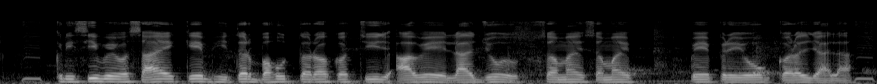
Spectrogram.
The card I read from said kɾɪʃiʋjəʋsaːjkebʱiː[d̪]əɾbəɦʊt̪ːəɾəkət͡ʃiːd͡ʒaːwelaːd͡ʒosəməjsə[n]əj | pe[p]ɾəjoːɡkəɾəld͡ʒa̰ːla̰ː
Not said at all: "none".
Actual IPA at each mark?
t̪, m, p

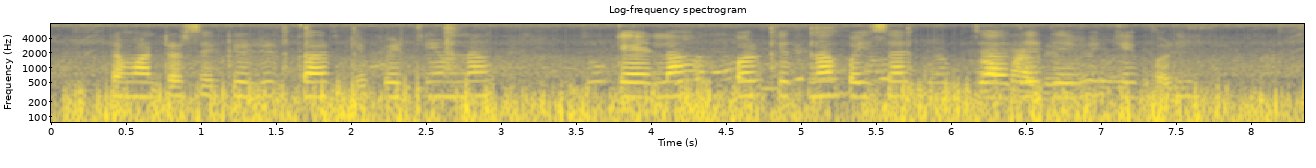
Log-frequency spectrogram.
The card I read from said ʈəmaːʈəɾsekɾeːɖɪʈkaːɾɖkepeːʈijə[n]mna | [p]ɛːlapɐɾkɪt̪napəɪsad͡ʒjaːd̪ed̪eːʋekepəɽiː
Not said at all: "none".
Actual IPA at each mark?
none, k

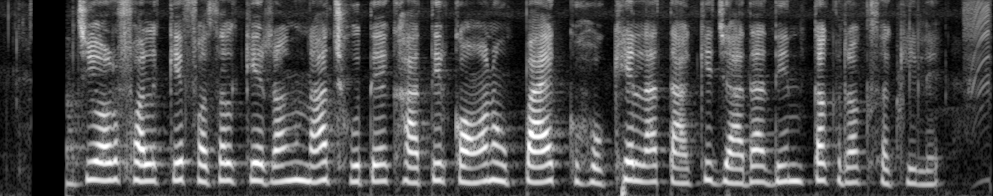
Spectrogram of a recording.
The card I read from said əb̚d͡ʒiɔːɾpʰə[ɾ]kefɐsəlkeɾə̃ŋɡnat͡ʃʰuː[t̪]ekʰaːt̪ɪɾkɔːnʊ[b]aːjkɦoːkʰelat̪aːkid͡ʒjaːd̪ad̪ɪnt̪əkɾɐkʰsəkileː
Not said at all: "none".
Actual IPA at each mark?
l, t̪, p

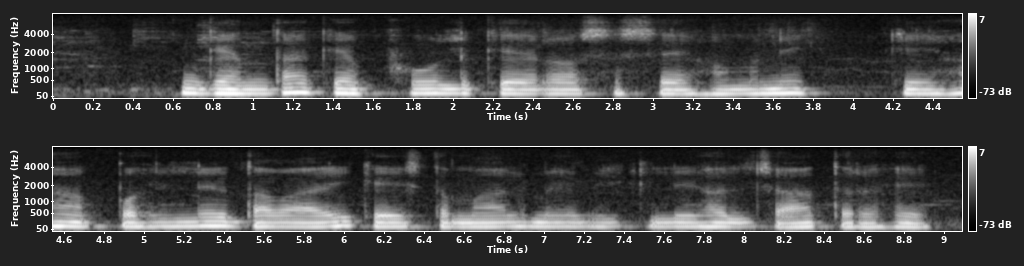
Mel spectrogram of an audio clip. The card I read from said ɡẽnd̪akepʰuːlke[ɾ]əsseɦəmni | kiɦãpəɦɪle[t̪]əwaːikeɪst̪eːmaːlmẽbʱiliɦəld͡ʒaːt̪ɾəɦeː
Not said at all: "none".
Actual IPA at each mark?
ɾ, d̪

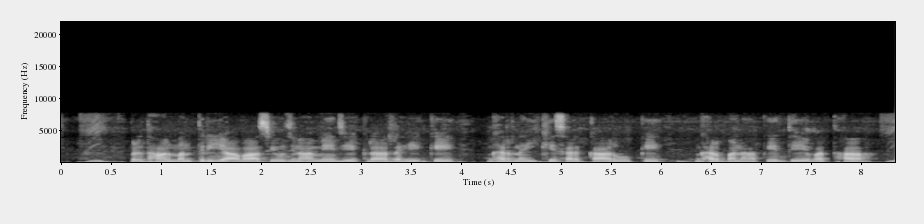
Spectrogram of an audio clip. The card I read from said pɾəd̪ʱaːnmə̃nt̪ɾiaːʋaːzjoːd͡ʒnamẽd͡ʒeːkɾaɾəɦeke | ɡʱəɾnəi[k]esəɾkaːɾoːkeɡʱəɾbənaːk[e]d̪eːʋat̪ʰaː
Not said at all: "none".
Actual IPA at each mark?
kʰ, e

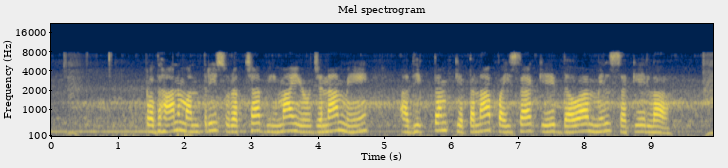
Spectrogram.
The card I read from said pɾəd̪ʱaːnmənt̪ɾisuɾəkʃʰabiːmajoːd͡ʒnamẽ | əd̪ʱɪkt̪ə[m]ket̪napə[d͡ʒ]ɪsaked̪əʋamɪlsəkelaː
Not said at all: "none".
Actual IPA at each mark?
m, none

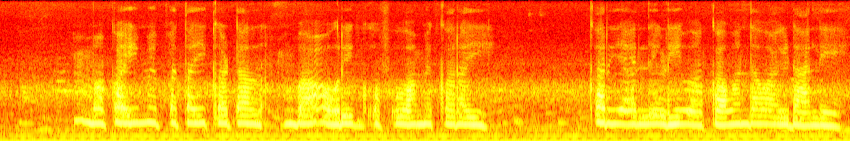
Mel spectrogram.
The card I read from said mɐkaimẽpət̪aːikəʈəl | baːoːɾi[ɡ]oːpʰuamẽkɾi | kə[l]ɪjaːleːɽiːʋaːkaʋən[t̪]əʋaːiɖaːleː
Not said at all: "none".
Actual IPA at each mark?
ɡ, ɾ, d̪

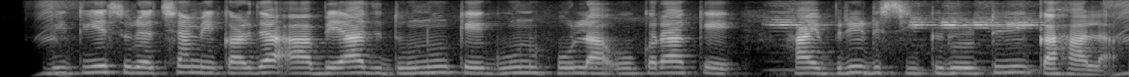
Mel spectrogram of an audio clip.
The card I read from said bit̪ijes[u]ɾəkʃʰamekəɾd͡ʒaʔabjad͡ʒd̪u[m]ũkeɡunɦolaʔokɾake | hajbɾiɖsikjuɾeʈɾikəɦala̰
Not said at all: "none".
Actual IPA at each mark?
u, n

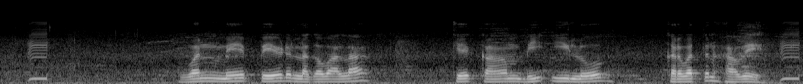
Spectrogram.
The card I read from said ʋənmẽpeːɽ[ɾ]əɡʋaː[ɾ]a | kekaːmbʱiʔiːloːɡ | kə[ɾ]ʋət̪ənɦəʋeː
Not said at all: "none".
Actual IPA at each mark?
l, l, ɾ

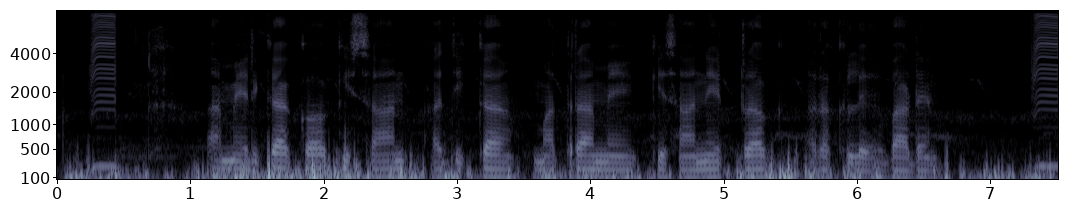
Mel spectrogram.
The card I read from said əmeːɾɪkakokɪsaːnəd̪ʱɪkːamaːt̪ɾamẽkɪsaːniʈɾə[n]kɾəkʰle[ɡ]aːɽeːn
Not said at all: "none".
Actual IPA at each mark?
none, b

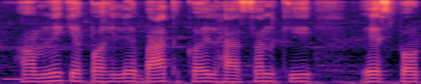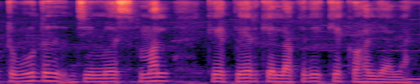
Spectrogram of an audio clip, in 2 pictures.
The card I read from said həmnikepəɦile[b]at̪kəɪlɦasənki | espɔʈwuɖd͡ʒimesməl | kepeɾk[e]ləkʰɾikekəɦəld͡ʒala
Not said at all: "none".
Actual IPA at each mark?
b, e

